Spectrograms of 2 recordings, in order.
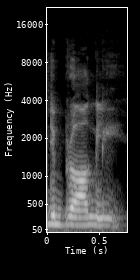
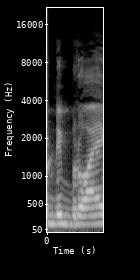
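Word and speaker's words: de Broglie: है Louis डी ब्रॉगली, या उनको डिब्रॉय कहते हैं, उनका जो एक्चुअल प्रोनाउंसिएशन है वो डिब्रॉय है, बट in India we are calling, हम कहते हैं उनके नाम को डी ब्रॉगली। It's like ब्रोकली, इट्स डी ब्रॉगली।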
